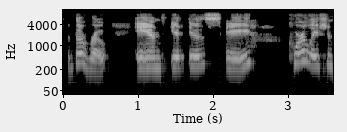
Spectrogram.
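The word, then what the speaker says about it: rho: I know it'll be useful um this is pronounced the rope and it is a correlation strength between two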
